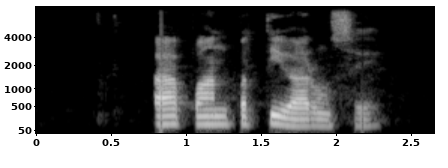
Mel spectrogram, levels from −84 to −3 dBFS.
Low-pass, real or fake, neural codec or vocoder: 7.2 kHz; real; none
